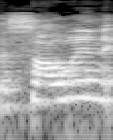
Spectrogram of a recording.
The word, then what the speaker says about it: Samhain: Samhain is commonly mispronounced as Samhain because that is how it's spelled, and language does that.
